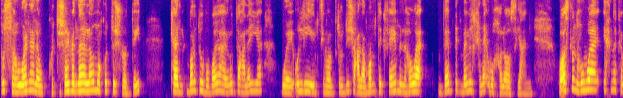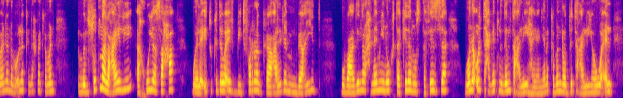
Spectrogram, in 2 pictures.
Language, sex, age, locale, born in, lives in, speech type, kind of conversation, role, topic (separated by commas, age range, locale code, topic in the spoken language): Arabic, female, 18-19, ar-EG, Egypt, Greece, conversation, advice, user, إزاي أقدر أكسر أنماط التواصل السلبية اللي بيني وبين أهلي؟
